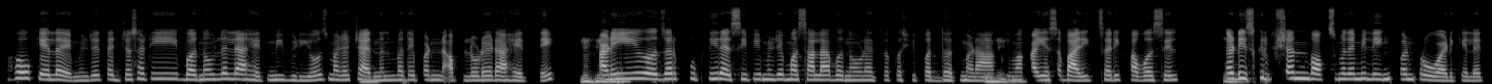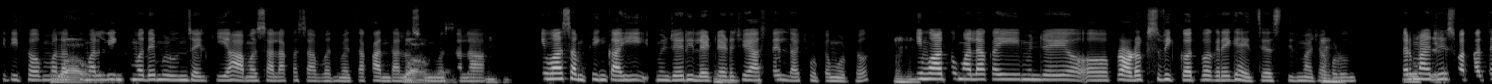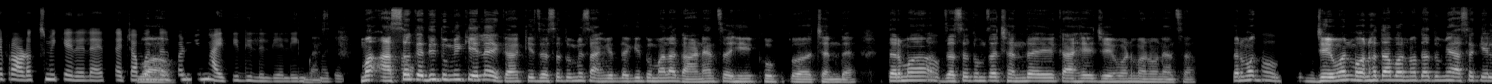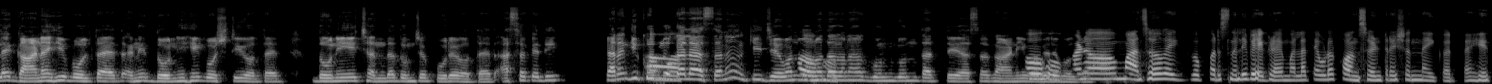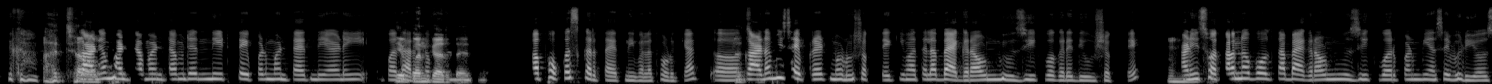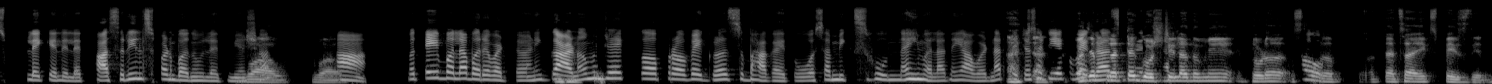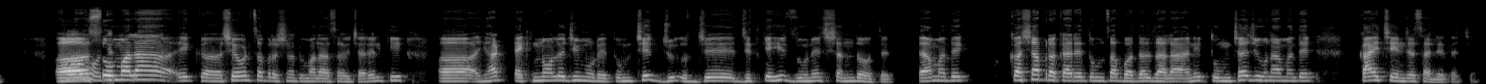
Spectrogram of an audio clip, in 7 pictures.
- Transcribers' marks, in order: static; distorted speech; tapping; in English: "डिस्क्रिप्शन"; in English: "प्रोव्हाईड"; in English: "प्रॉडक्ट्स"; in English: "प्रॉडक्ट्स"; laughing while speaking: "पर्सनली वेगळं आहे"; laughing while speaking: "गाणं"; laughing while speaking: "अच्छा"; in English: "म्युझिक"; in English: "म्युझिकवर"; other background noise; laughing while speaking: "नाही"; in English: "टेक्नॉलॉजीमुळे"
- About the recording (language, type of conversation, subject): Marathi, podcast, तंत्रज्ञानाच्या मदतीने जुने छंद अधिक चांगल्या पद्धतीने कसे विकसित करता येतील?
